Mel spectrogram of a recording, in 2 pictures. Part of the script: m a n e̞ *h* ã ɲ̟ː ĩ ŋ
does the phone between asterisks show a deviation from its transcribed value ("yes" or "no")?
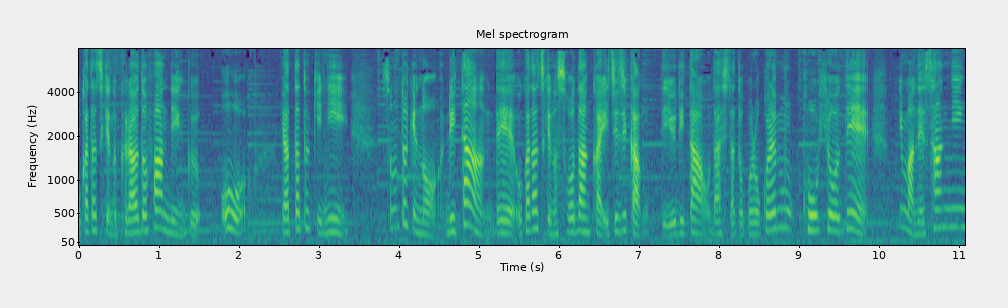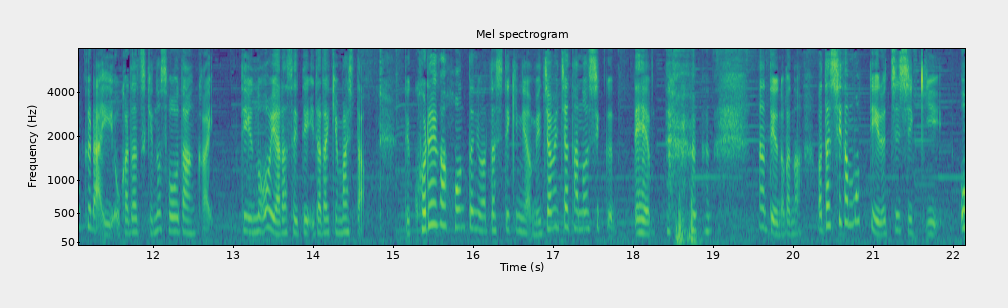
yes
